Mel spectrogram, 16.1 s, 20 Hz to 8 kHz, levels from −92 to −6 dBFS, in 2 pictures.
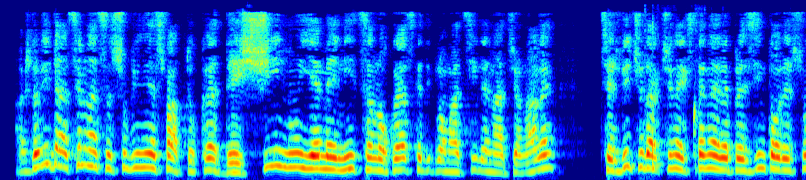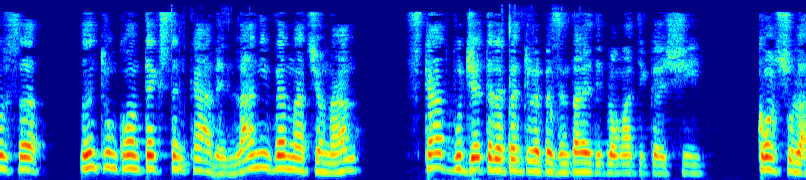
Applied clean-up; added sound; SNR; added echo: neural mask model DeepFilterNet 3.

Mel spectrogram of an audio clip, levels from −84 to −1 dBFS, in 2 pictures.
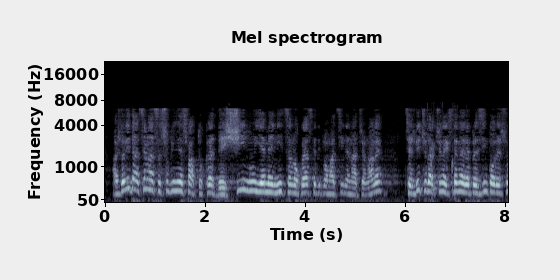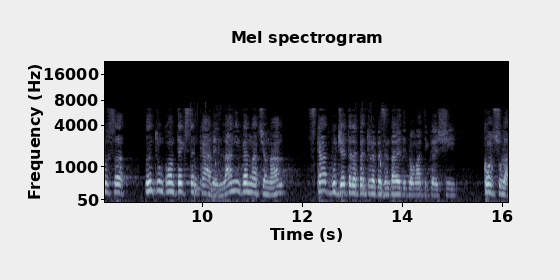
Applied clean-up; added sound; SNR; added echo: neural separator model SepFormer DNS4.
